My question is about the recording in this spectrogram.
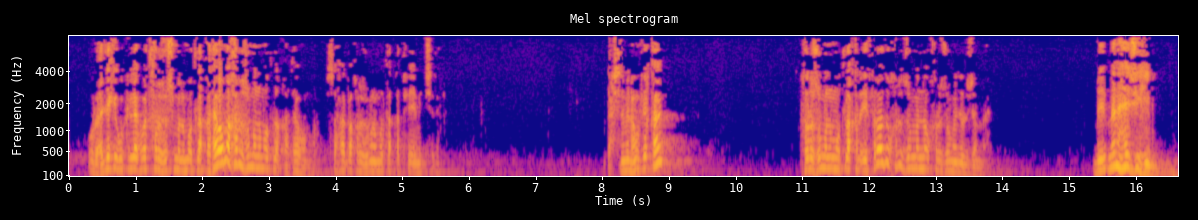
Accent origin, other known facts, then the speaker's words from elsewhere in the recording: Morocco; كما هو معتد عندنا في المغرب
